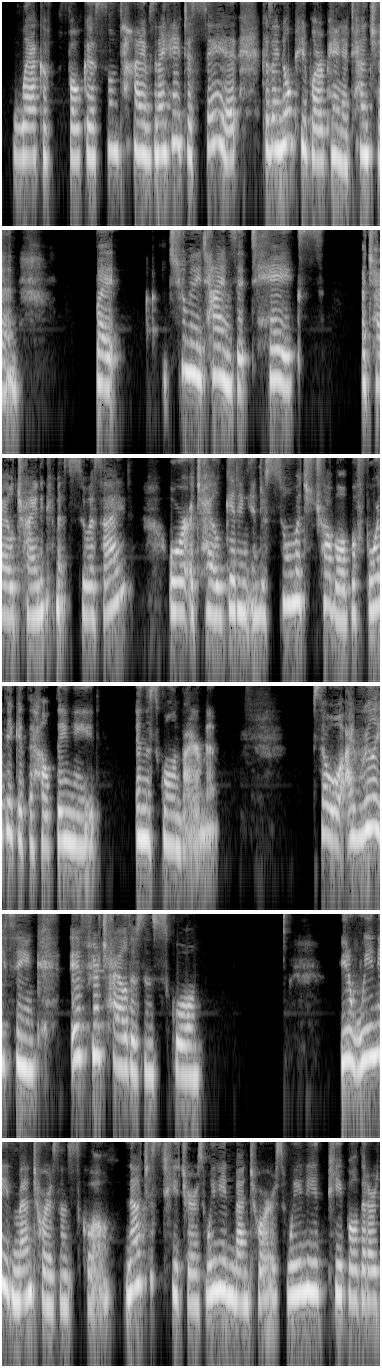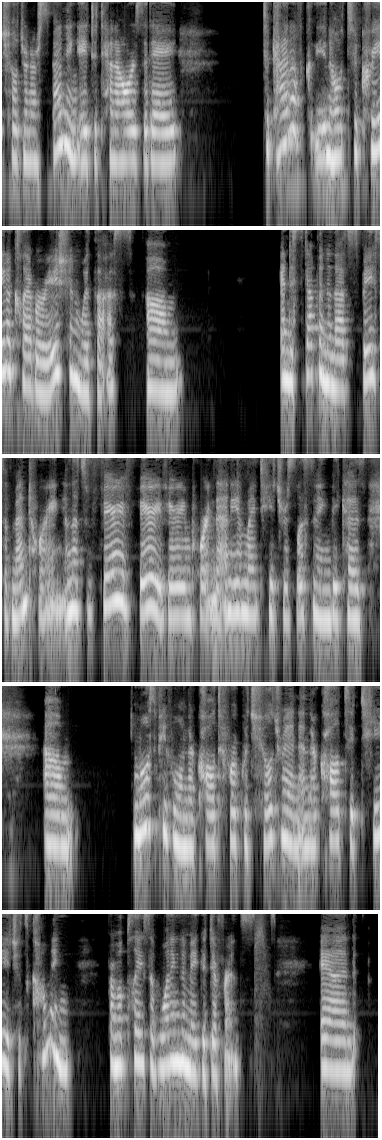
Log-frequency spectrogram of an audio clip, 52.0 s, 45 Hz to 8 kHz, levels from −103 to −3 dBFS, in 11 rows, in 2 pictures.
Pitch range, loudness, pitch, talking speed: 205-255 Hz, -22 LUFS, 225 Hz, 165 wpm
